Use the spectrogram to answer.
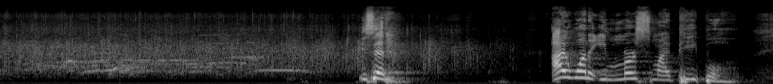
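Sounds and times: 
room full of people clapping and applauding: 0.0s - 5.4s
speech: 3.6s - 4.1s, 5.6s - 7.4s.

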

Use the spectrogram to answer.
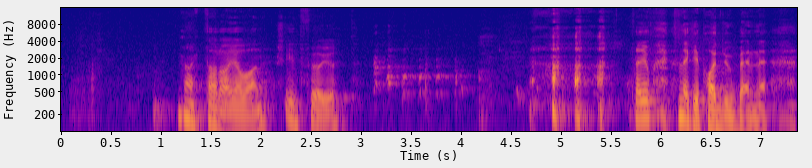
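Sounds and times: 
speech: 1.2s - 2.9s, 5.7s - 7.3s
rooster with a large comb and turkey clucking: 3.0s - 4.7s
laughter: 4.6s - 6.2s.

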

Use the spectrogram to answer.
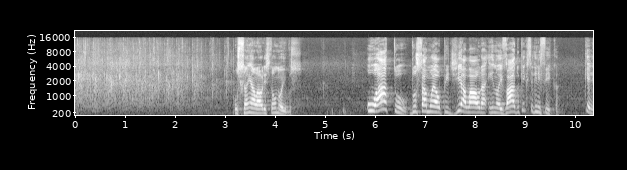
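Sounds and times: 
audience applauding: 0.0s - 3.2s
speech: 3.2s - 4.6s, 5.8s - 10.3s.

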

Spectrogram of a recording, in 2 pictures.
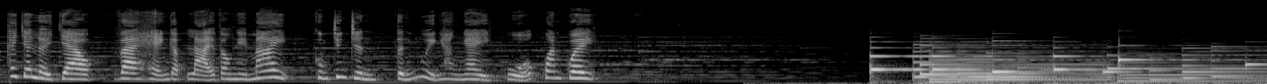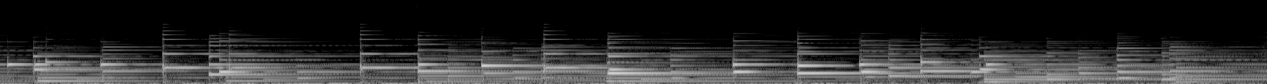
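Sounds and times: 
instrumental song intro music with plucked or struck melodic notes: 0.0s - 25.3s
speech: 0.1s - 6.0s.

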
